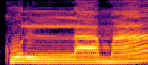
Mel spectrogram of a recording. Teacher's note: Jangan dihapus huruf kafnya jadi lama.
